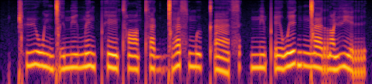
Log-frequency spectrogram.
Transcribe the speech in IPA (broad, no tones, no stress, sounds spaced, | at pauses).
ǀʰ y w ĩ ɡ͡ǀ e mʲ ɯ i̯ m ẽ ɡ pʰ ẽ tʰ ɑ̃ tʰ æ ɡ ɡ͡ǀ æ s m ɯ kʼ æ̃ s | mʲ ẽ pʼ e w e ɡ ŋ͡ǀ æ r ɑ̃ vʲ e r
